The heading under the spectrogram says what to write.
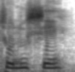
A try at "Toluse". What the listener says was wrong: Toluse. So in Yoruba, there's no SH.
